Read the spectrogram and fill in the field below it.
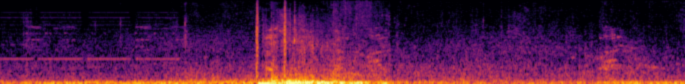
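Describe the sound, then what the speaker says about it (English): Flare trap firing in Star Citizen, a single sharp burst followed by a roaring whoosh lasting about a second, over low cockpit hum, with a synthetic voice calling out briefly beforehand. "Fire. Flare trap."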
